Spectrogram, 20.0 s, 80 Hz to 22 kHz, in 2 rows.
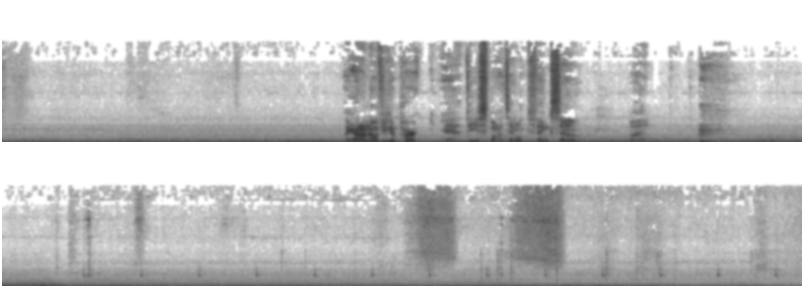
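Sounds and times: road and tyre rumble: 0:00.0 - 0:20.0
light regular ticking: 0:10.8 - 0:20.0.

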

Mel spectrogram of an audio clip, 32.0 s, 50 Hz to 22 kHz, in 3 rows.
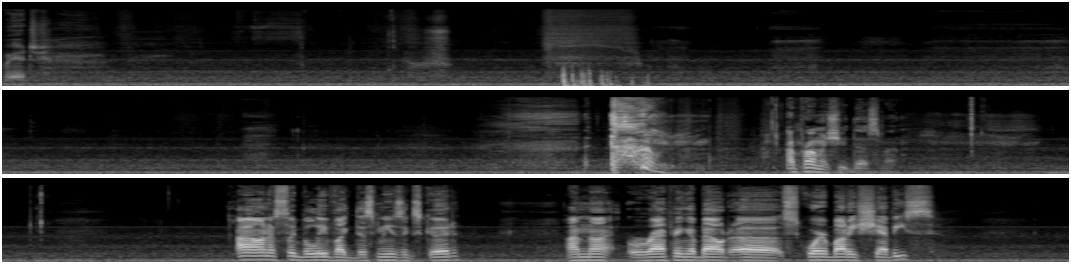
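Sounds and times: low background hum: 0:00.0 - 0:32.0
man coughing: 0:16.4 - 0:17.8.

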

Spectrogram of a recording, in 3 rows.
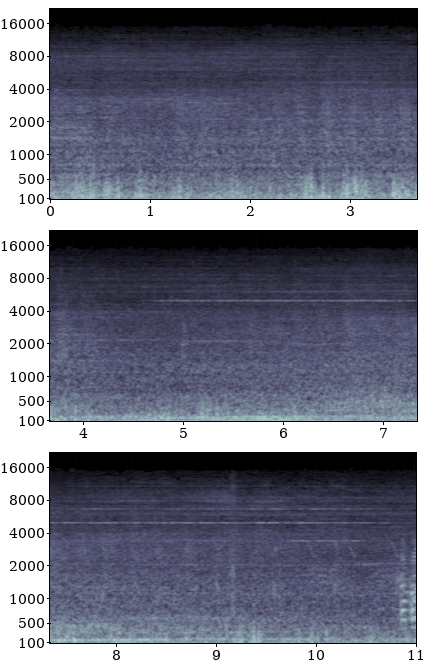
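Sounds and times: locomotive engine rumble: 0:00.0 - 0:11.0
train coaches rolling: 0:00.0 - 0:11.0
faint high squeal: 0:04.2 - 0:11.0.

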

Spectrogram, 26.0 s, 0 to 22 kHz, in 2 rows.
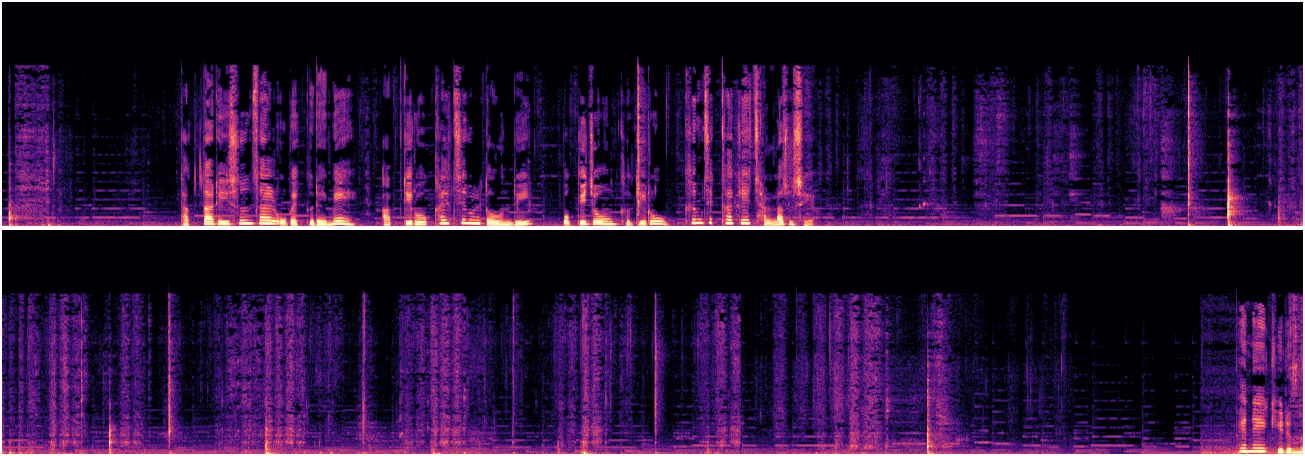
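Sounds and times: soft background music: 0:00.0 - 0:26.0
knife cutting meat: 0:08.2 - 0:23.6.

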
